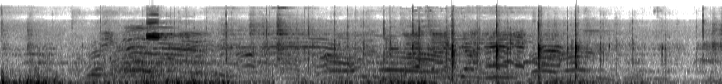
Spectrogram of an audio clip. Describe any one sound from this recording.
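Young women shout and cheer excitedly outdoors.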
